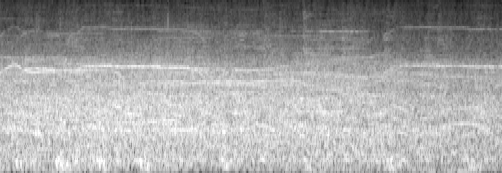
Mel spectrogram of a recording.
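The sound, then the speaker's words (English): A huge football stadium crowd roars continuously after a missed shot, with shrill whistles piercing through and a mass of jeering voices, loud and sustained with no pause. “And this is when the crowd just starts whistling and heckling.”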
